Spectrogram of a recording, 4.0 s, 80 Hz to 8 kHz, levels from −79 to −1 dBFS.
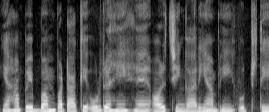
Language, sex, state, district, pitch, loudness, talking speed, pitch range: Hindi, female, Jharkhand, Ranchi, 230 Hz, -16 LUFS, 165 wpm, 220-235 Hz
